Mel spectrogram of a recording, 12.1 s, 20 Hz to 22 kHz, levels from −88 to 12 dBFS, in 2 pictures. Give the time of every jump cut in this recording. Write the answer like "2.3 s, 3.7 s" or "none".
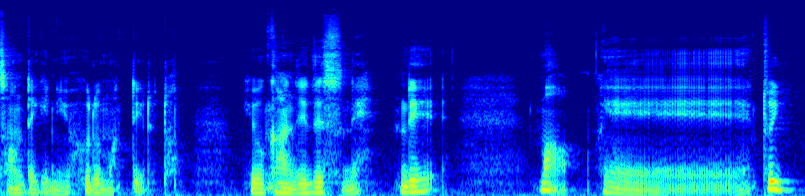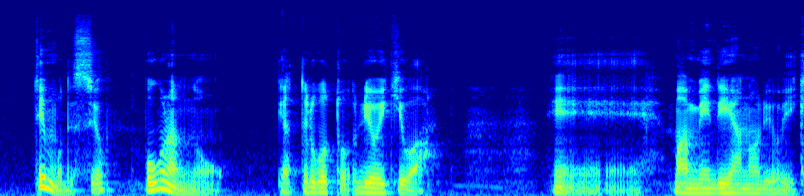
none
